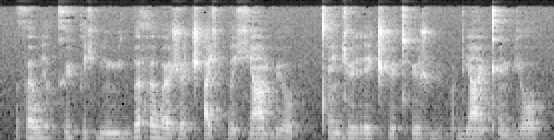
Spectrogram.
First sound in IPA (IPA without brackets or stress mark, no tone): θ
